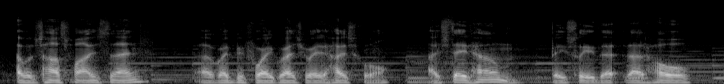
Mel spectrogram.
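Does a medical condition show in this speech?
Yes: tardive dyskinesia; caused by antipsychotic medication, facial puffing, grimacing; very visible symptoms, several years after starting medication.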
